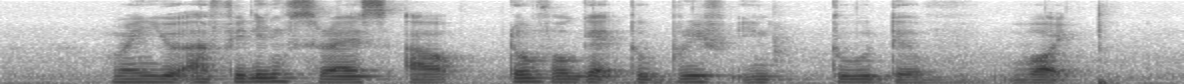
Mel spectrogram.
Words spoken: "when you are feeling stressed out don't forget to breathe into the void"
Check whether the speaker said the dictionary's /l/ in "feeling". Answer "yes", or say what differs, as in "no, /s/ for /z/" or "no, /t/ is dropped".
yes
